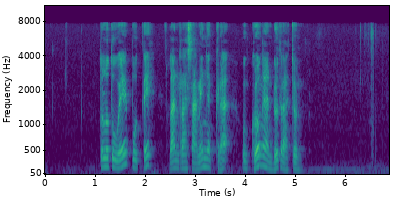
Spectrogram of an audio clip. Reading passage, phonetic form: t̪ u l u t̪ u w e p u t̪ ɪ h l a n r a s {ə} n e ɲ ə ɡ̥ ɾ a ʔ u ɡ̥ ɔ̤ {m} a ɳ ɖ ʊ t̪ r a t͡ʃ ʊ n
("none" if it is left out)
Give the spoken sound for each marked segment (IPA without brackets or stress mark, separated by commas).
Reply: a, ŋ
